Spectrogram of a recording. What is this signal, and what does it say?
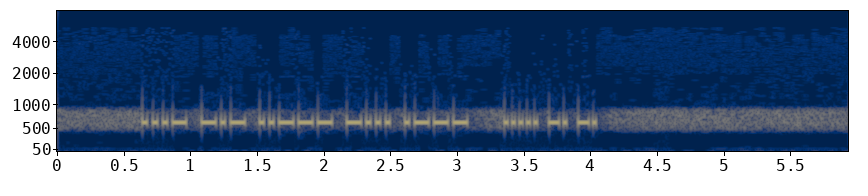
Morse code, heard as a keyed tone, about 33 wpm, 620 Hz, with radio noise. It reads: VK2BJ 5NN
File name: t30cow-18-072mhz-cw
